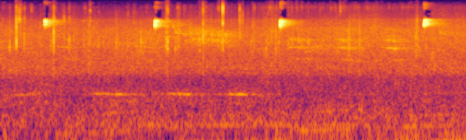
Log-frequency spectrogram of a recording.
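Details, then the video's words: Northern cardinals outdoors below a feeder, waiting for seeds to drop to the ground while a squirrel eats. Four short, sharp, high chips spaced about two seconds apart, over steady low rumbling background noise. "Cardinal Bird Sounds"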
